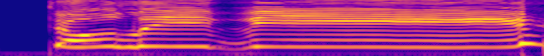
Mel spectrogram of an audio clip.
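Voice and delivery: high, slow fake sob; mock crying. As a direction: wail it with fake tears.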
